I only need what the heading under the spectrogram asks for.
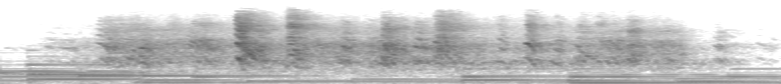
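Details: Western jackdaw (Coloeus monedula) giving its common call in the UK: short, sharp, scratchy 'chak' calls, about five in quick succession, over soft background music.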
